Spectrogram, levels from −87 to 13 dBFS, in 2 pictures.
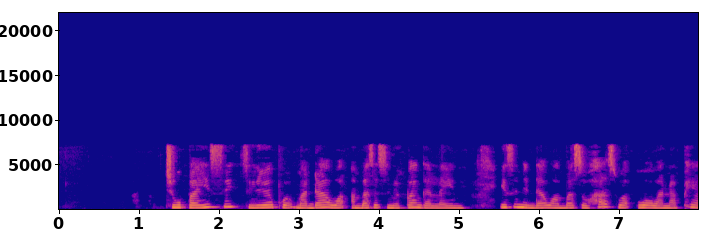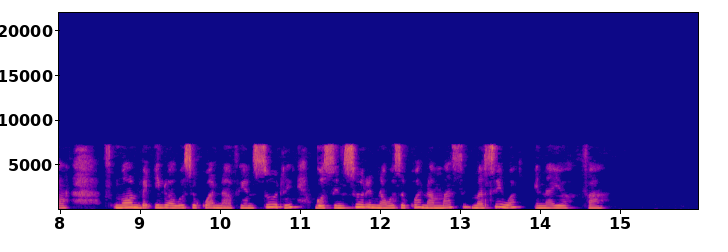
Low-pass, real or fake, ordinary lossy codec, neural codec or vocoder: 7.2 kHz; real; MP3, 48 kbps; none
